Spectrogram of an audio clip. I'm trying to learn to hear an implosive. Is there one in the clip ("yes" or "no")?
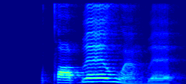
no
